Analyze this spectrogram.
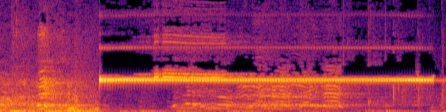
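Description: A referee's whistle blows one long, steady blast.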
